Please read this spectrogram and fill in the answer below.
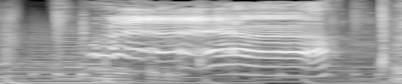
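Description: An infant crying: one high wail lasting about a second, then a short falling cry near the end, over background music with a steady beat.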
